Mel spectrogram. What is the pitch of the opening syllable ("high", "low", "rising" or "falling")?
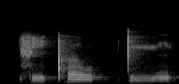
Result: rising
